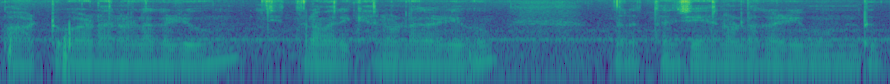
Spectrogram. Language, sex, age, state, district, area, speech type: Malayalam, male, 18-30, Kerala, Malappuram, rural, spontaneous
